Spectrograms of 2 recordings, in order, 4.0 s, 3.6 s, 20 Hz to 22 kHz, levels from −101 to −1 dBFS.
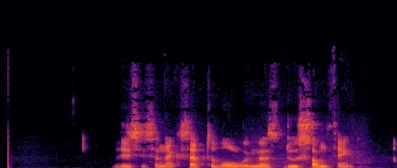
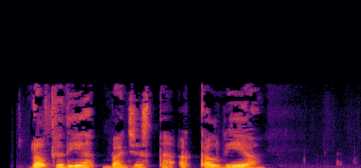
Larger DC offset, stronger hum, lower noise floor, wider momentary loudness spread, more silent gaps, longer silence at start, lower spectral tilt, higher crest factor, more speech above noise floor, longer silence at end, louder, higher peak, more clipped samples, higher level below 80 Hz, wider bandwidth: neither; neither; first, -84 dBFS vs -67 dBFS; second, 7 LU vs 11 LU; neither; first, 1.15 s vs 0.3 s; second, -3.5 dB/octave vs -6.5 dB/octave; about the same, 24 dB vs 20 dB; about the same, 51 dB vs 48 dB; second, 0 s vs 0.95 s; second, -33 LUFS vs -21 LUFS; second, -12 dBFS vs -2 dBFS; neither; second, -78 dBFS vs -72 dBFS; first, 14 kHz vs 11.5 kHz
